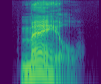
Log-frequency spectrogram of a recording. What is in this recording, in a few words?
male; glossary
